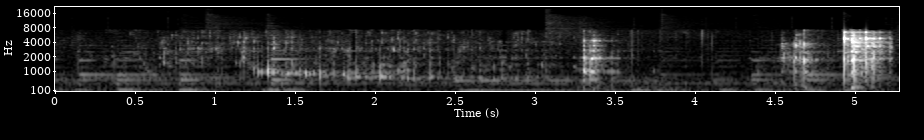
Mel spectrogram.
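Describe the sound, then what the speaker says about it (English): A classic Manhattan cocktail with rye being shaken and poured into a glass, with clinking and rattling of metal and glass, a brief liquid pour, and a sharper burst of rattling at the end, close and fairly quiet. "Give it a shake. Just to chill those liquors, and pour it into our glass"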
